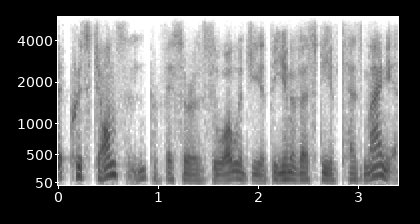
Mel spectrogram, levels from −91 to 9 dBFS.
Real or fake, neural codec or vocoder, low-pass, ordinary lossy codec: fake; codec, 16 kHz, 1 kbps, FunCodec, trained on LibriTTS, 50 frames a second; 5.4 kHz; Opus, 16 kbps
